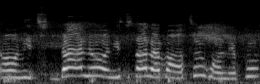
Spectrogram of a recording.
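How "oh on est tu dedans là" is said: fast mock shouting. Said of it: "on va dire".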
